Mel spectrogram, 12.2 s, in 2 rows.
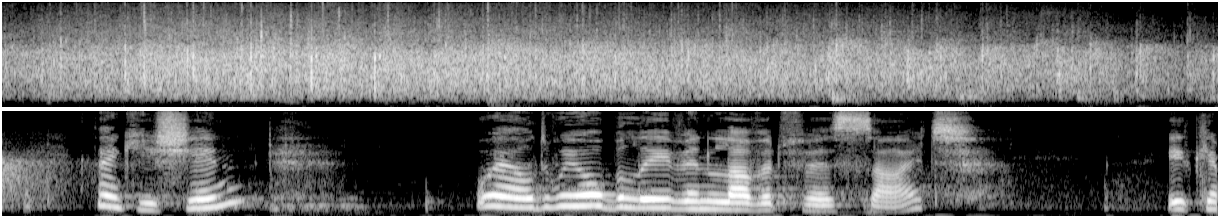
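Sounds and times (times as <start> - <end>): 
audience applause: 0.0 - 6.4
speech: 6.6 - 7.6, 8.5 - 11.0, 11.9 - 12.1.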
